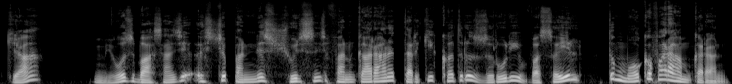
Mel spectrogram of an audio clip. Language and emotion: Kashmiri, surprised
